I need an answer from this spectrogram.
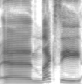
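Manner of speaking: usual speaking voice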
